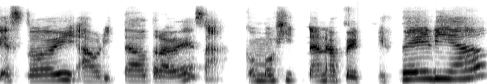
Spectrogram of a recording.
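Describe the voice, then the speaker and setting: Her raised, projected voice has a bright, sharp tone, as this woman speaks at a fairly slow pace in a dry, close sound with no echo. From Mexico City outskirts. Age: 20s. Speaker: bike activist and workshop leader. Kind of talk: casual interview.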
